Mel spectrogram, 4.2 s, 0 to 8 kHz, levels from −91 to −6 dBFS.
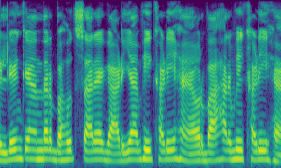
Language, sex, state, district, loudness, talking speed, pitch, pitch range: Hindi, male, Jharkhand, Palamu, -15 LUFS, 200 wpm, 160 Hz, 145-165 Hz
